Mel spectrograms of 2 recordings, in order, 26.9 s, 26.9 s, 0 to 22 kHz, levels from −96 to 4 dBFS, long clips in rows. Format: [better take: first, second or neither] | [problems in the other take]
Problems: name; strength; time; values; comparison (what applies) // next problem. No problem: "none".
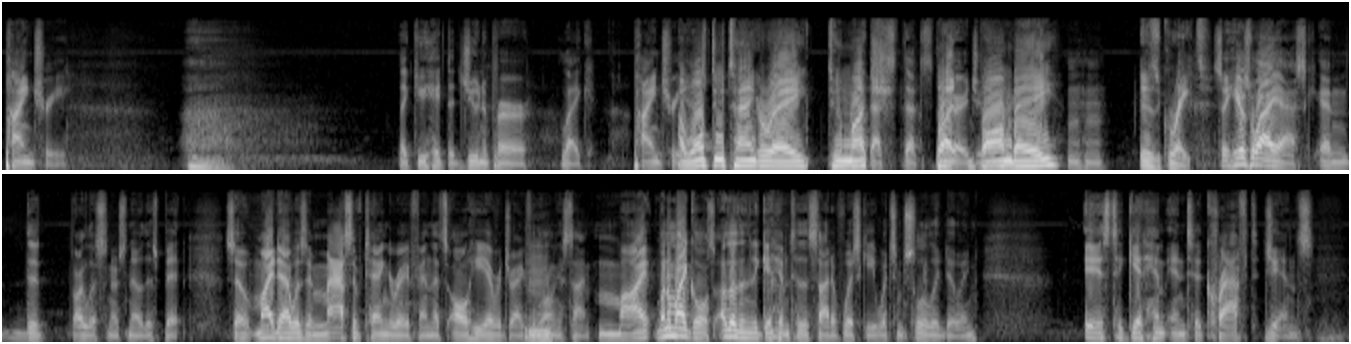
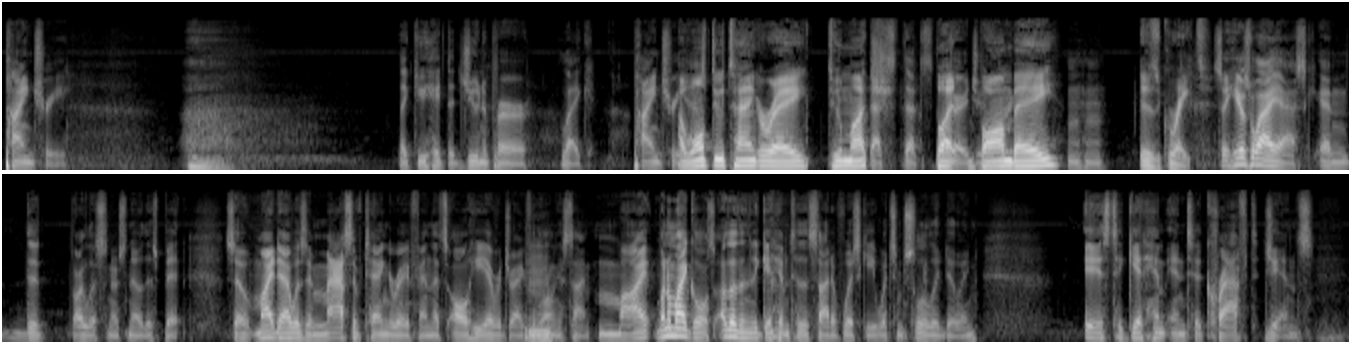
second | distortion; slight; 10 dB below the speech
